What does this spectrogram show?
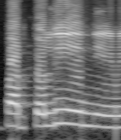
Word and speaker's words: Bartolini: And Bartolini rhymes with linguini, so maybe that's another way for you to remember.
